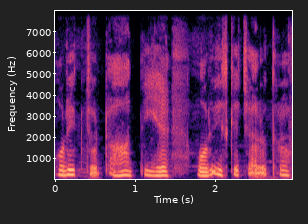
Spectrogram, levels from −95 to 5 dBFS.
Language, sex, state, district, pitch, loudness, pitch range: Hindi, female, Punjab, Fazilka, 220 Hz, -17 LUFS, 195-255 Hz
